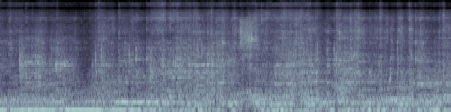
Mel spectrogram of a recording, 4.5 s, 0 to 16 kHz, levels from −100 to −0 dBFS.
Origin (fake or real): fake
